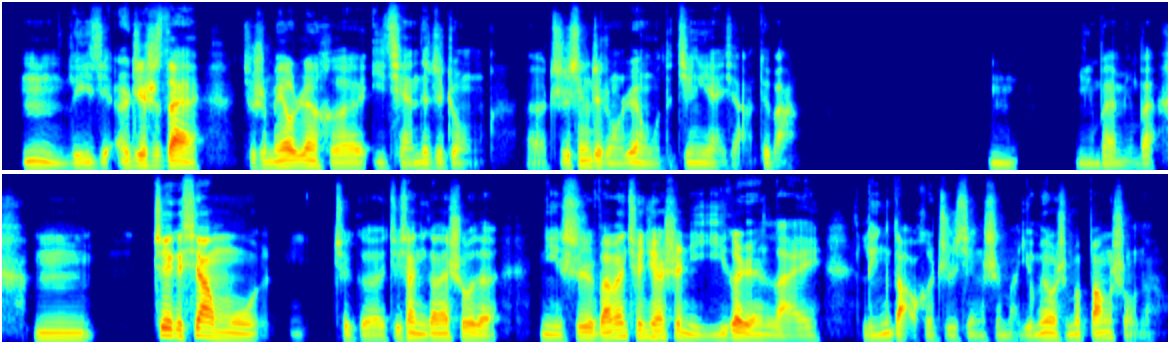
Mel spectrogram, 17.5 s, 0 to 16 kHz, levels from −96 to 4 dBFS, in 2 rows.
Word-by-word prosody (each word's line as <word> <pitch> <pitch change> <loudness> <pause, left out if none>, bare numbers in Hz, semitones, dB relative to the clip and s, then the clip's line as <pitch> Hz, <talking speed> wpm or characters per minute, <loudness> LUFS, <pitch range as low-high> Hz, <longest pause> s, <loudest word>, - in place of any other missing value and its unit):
嗯， 105 -6 -5
理 90 +3 -6
解， - - -7
而 100 - -3
且 120 0 +4
是 120 +1 +3
在 105 -4 +6 0.3
就 - - -11
是 105 - -4
没 105 +3 -2
有 120 -2 +6
任 120 0 +1
何 95 -1 -4
以 95 - -14
前 85 -1 -3
的 100 - -5
这 100 0 -7
种， - - -8 0.4
呃 - - -16
执 110 - -5
行 115 +1 -1
这 115 - 0
种 85 -4 -10
任 100 -4 -2
务 80 - -19
的 - - -22
经 95 -1 -5
验 80 -6 -9
下， - - -13
对 - - -10
吧？ - - -11 1.4
嗯， 85 -3 -13 0.4
明 85 0 -17
白 80 -2 -7
明 75 +1 -20
白， - - -7 0.3
嗯 115 0 -6 0.4
这 165 -2 +8
个 145 - +6
项 150 -2 +10
目， 110 -4 -2 0.5
这 - - -5
个 90 -1 -6
就 115 - -7
像 115 -3 +2
你 - - -3
刚 110 - +2
才 110 - +2
说 110 -1 +1
的， - - -2 0.3
你 90 -1 -6
是 120 +4 +1
完 115 +3 +5
完 145 +1 +4
全 140 -1 +1
全 130 -2 +4
是 140 - +2
你 95 -4 -5
一 85 +5 -8
个 - - +7
人 95 -1 0
来 85 +1 -5 0.3
领 90 +5 -7
导 - - +1
和 - - -12
执 85 - -8
行 80 -1 -7
是 - - -3
吗？ 75 -4 -17
有 85 - -10
没 - - -4
有 110 - +1
什 - - -7
么 100 - -4
帮 110 +4 +1
手 125 - -7
呢？ - - -24
100 Hz, 265 characters per minute, -26 LUFS, 90-115 Hz, 1.4 s, 项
